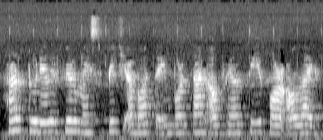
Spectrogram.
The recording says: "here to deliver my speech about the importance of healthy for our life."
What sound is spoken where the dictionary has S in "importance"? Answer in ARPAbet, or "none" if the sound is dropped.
none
